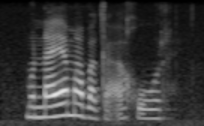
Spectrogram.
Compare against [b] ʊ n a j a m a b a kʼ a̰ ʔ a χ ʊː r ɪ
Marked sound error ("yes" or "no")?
yes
